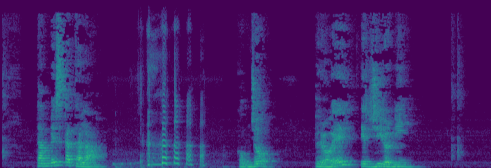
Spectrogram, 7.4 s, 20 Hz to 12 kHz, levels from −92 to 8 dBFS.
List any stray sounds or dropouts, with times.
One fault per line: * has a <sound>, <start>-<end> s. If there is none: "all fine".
* has a laugh, 1.7-3.2 s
